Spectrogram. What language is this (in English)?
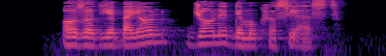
Persian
